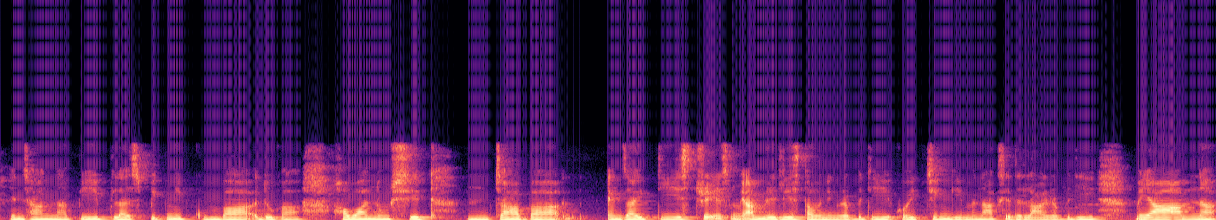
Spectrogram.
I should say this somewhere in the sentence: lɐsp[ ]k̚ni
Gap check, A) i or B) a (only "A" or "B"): A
